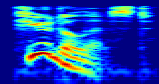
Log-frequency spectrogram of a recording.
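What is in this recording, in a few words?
"feudalist", English, British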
